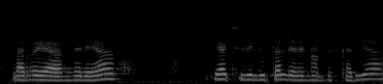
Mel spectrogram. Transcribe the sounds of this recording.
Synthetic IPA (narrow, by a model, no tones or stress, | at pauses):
lare̞and̪e̞ɾe̞a | eat͡ʃeβild̪ut̪ald̪e̞aɾe̞no̞ɾðe̞skaɾia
